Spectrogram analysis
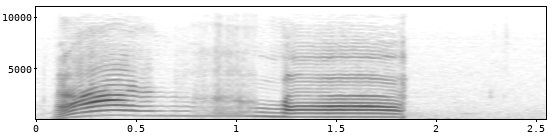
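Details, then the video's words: Cat meowing twice: a rising, bright first call, a brief breathy gap, then a second steady, slightly falling meow that stops abruptly. "very funny cat meows"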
